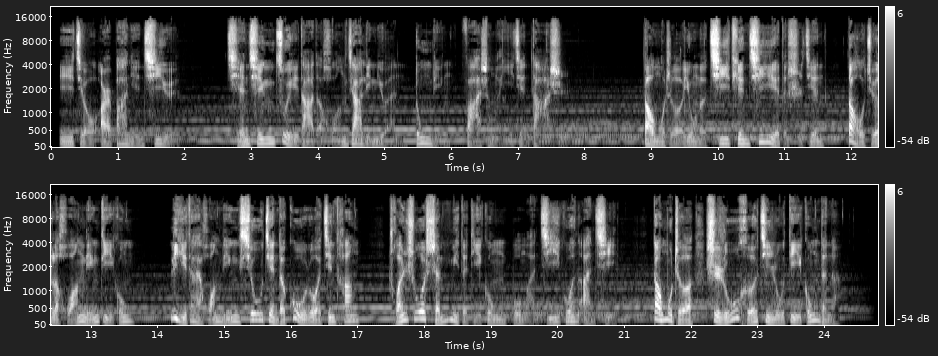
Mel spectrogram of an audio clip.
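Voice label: Chinese documentary, male, Mandarin Chinese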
